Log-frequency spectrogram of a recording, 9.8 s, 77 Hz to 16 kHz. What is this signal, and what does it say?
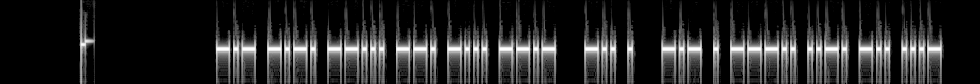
Morse code, heard as a keyed tone, about 28 wpm, 700 Hz. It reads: KC7GBQ DE KE8FDV
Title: USA Callsign DE Callsign - 6 Characters - 28wpm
